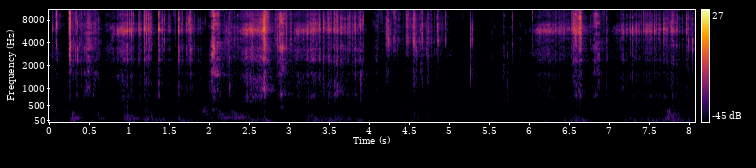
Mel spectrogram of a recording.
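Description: A mostly carved-away, solid palm-sized green dry soap bar, held in the hand, is shaved repeatedly with a metal utility knife blade into thin flakes. Bright, dry scraping and crisp crackling come in quick, overlapping strokes with short pauses, and there is very little low end.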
